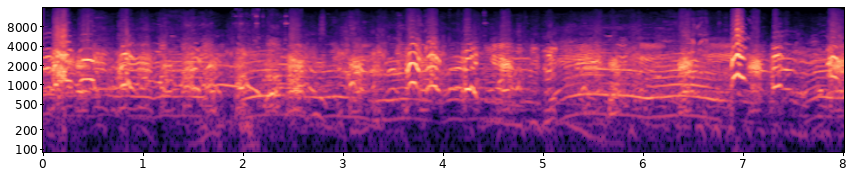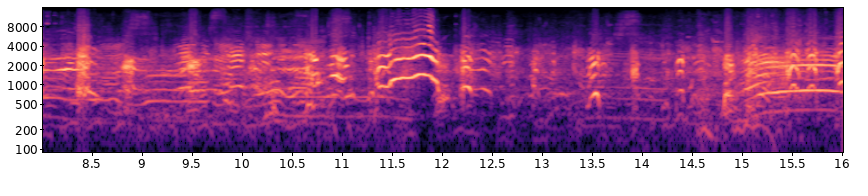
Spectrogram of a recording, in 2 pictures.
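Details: Many Huskies harnessed in four-dog teams wait at a sled race start in Rendlesham, January 2016, on analogue tape: continuous overlapping yips, yelps and short barks, frantic and irregular, with one loud rising howl near the end.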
